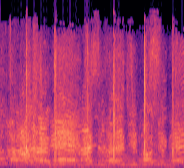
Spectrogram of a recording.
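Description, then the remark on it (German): A large protest crowd on Tahrir Square in Egypt roars with many overlapping voices, rising into loud rhythmic shouts every half second or so, a mass of people chanting together in the open square. “An manchen Tagen kommen mehrere hunderttausend Menschen zum Tahrir-Platz.”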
